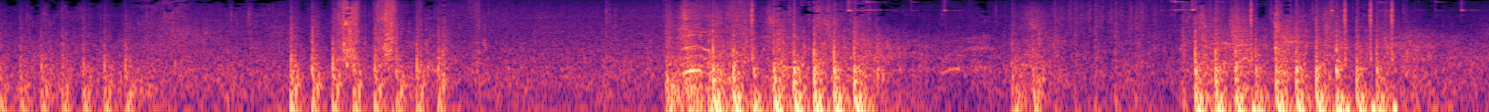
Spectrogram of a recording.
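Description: Bursts of automatic gunfire in Ghost Recon Wildlands during an ambush, several rapid volleys of loud close shots separated by short pauses.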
